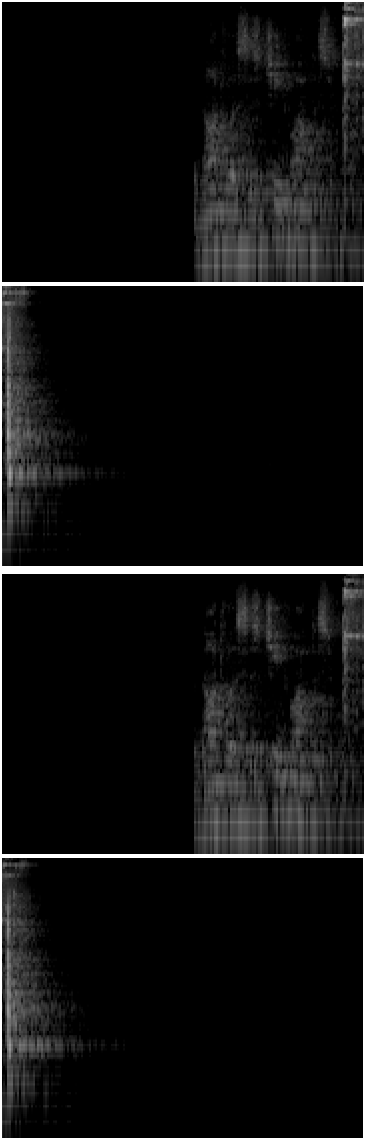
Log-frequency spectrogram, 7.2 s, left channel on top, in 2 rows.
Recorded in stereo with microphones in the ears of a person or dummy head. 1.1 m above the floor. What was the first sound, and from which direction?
A man speaking, 55° right (ahead or behind).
